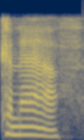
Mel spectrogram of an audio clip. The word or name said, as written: kenaf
